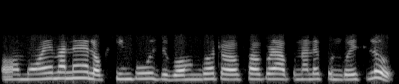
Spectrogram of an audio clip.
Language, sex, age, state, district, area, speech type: Assamese, female, 18-30, Assam, Lakhimpur, rural, conversation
